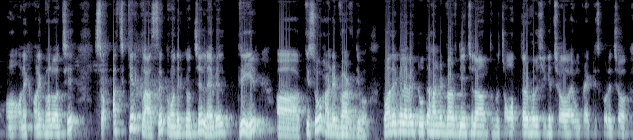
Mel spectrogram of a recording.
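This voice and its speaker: A man with a Bangladeshi accent teaching an online spoken English lesson, reading each English word and then its meaning, and repeating words slowly to fix pronunciation. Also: fairly high pitch, dark tone, lo-fi sound. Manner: corrects pronunciation by saying words again slowly.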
